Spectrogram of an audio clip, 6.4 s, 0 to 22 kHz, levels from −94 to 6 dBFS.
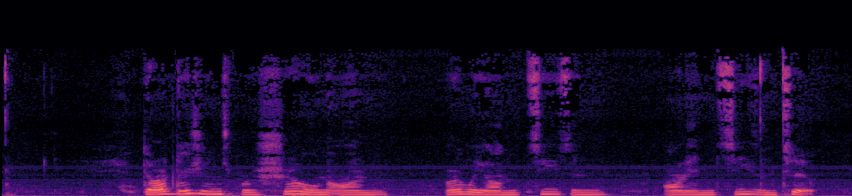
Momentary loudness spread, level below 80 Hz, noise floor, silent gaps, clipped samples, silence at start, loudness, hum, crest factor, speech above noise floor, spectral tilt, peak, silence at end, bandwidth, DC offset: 10 LU; -58 dBFS; -62 dBFS; none; under 0.1%; 0.05 s; -31 LUFS; none; 18 dB; 32 dB; -6 dB/octave; -14 dBFS; 0 s; 16.5 kHz; under 0.1%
